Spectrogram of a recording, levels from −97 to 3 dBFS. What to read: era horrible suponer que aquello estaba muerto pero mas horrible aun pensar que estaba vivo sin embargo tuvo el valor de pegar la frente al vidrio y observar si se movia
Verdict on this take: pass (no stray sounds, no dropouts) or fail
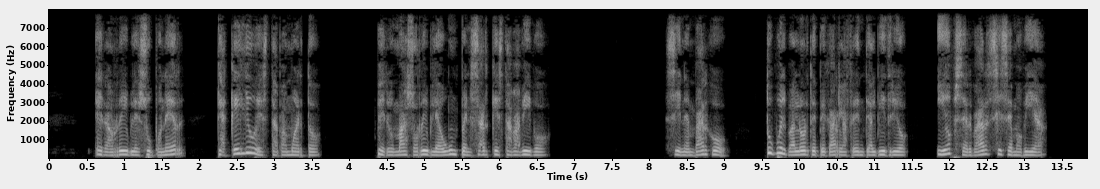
pass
